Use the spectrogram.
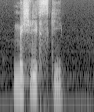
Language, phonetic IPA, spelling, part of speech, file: Polish, [mɨɕˈlʲifsʲci], myśliwski, adjective, Pl-myśliwski.ogg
